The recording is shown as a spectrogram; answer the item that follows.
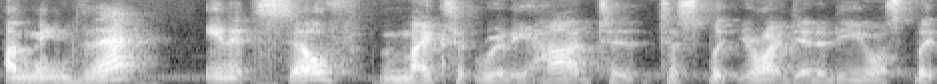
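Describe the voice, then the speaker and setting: A man in an Australian accent speaks at a medium pitch and moderate pace with lively intonation. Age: 60s. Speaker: radio presenter and media consultant. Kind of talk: casual chat.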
